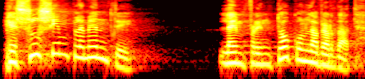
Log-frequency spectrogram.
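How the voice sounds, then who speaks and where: A man's voice: high voice, sing-song, measured pace, fairly bright tone. A man preaching a sermon, dramatic and emphatic, firing rhetorical questions at the congregation. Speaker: pastor. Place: church sanctuary. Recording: long church hall reverb. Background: church hall reverb.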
